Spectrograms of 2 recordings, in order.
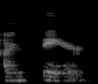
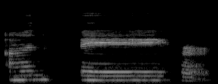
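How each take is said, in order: First: Unfair said in a whisper. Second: Unfair with the long A sound drawn out; drawn-out vowel. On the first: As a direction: breathe unfair with no voice. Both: Shown as a demonstration. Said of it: "So I hear that long A sound".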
